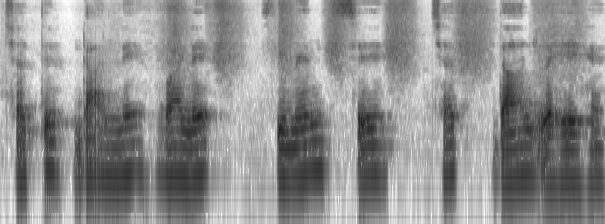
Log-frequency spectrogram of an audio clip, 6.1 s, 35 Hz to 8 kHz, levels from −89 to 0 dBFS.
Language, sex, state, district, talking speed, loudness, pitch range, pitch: Hindi, male, Rajasthan, Jaipur, 90 wpm, -21 LUFS, 110-120 Hz, 115 Hz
